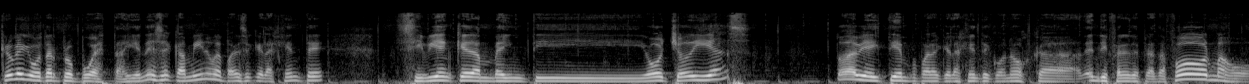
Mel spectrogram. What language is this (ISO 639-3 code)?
spa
